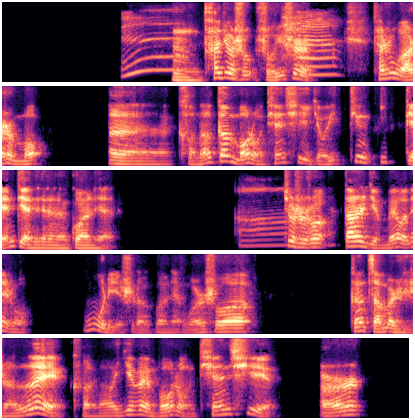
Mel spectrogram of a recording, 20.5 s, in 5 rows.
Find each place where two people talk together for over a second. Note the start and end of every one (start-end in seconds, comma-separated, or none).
none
